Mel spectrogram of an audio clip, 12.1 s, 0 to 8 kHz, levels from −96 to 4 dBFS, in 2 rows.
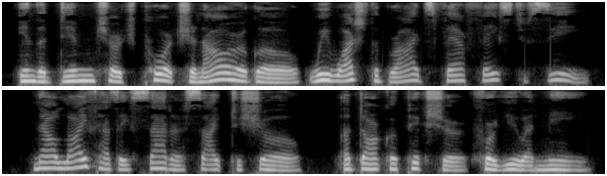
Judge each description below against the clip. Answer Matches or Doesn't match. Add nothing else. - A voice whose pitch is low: Doesn't match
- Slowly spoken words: Doesn't match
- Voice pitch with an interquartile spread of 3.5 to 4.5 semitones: Matches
